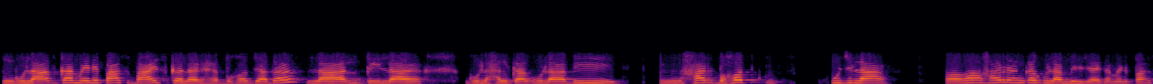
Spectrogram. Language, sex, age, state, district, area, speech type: Hindi, female, 18-30, Bihar, Muzaffarpur, urban, conversation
